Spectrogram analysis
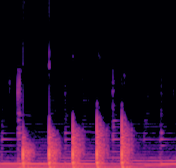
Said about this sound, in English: Lost in thoughts, as I took my pen again, I heard a soft knock at the door.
